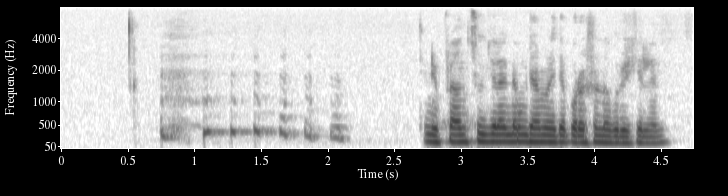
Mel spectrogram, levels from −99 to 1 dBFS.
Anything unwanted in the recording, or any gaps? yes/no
yes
